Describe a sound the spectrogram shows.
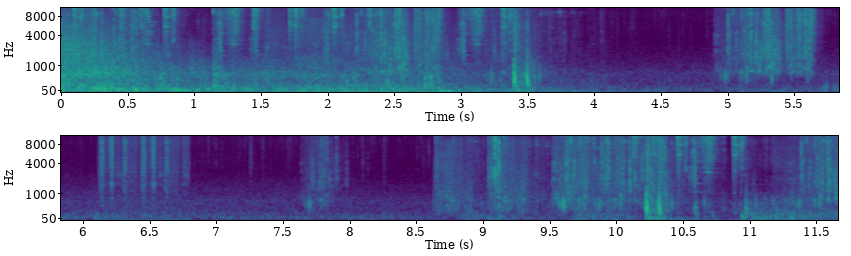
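Quick footsteps patter on hard ground.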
